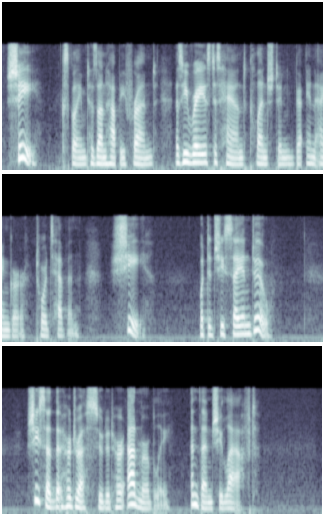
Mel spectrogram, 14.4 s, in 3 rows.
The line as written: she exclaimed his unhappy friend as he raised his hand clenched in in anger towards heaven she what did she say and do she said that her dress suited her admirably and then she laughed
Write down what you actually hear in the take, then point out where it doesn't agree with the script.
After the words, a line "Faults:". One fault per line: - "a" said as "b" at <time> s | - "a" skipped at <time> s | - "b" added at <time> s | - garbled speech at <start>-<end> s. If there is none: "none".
she exclaimed his unhappy friend as he raised his hand clenched in in anger towards heaven she what did she say and do she said that her dress suited her admirably and then she laughed
Faults:
none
